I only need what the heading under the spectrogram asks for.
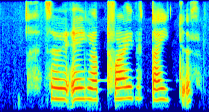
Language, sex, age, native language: Icelandic, female, 7, Icelandic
